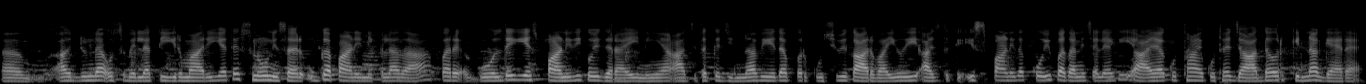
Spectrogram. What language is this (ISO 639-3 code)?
doi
